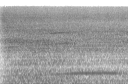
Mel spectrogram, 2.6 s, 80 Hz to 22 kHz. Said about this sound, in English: That's not a jet plane, but a gas turbine-powered 1963 Chrysler turbine car. Only three running examples of the bronze two-doors are in existence, and one is now on display, albeit quietly,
